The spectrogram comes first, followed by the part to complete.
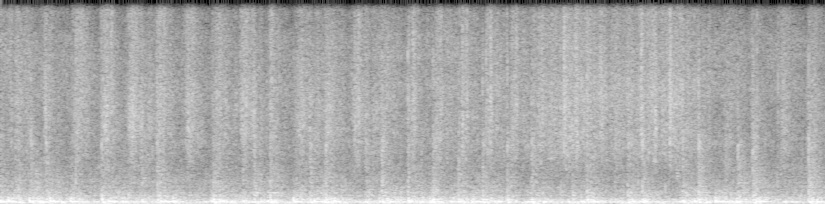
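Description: Matachines dance drums beating a loud, fast, unbroken rhythm, with quick sharp strokes repeating throughout.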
